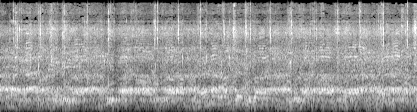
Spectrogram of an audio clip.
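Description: Fans clap their hands nearby.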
